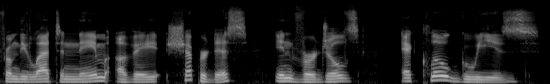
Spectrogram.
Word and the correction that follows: Eclogues: Oh, I'm sure I said that wrong. Eclogues. Next, we have the word amass, A-M-A-S-S.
